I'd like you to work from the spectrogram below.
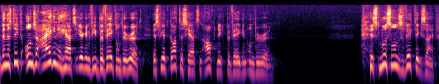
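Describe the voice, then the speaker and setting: High-voiced man preaching earnestly. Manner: earnest, emphatic preaching, often slowing for stress. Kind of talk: sermon.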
